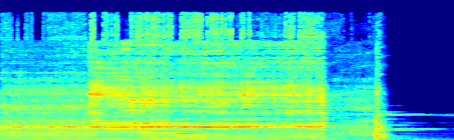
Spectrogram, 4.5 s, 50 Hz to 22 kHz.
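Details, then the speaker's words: Parkside 20V cordless circular saw (PHKSA 20-Li A2 or C4) on 2Ah battery cutting timber: strong steady high blade whine holding speed under load, clean spin-down; normal cutting. "Both performed exceptionally well, cutting that bit of timber. The newer one that you saw was the second clip. It seemed to have more power."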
